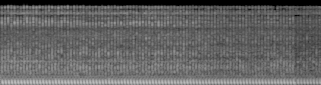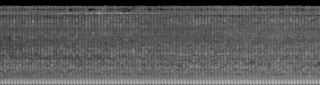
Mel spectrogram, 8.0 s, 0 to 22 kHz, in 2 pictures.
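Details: 1951 Briggs & Stratton 6B-SF 1.75 HP single-cylinder gasoline engine, cold start at about 30°F on choke, no primer, after relocating governor spring one hole: steady even firing pulses at relaxed speed; owner estimates at least 500 rpm drop, healthy.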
